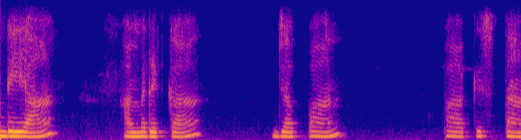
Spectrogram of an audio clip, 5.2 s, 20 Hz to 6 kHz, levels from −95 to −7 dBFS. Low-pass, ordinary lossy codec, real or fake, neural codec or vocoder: 5.4 kHz; Opus, 16 kbps; real; none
